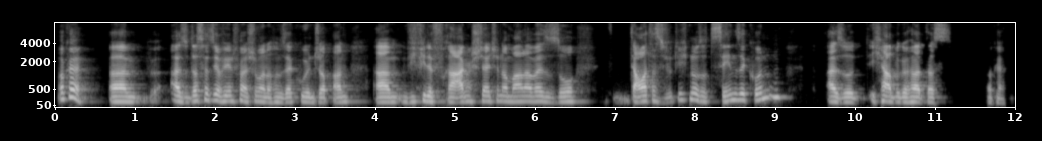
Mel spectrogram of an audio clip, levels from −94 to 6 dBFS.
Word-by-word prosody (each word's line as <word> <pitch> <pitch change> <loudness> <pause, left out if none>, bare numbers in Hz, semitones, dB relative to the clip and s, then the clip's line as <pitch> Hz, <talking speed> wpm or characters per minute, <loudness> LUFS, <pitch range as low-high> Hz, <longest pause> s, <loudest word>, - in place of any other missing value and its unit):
Okay, 220 +6 +4 0.3
ähm, 135 -1 +4 0.3
also 130 -4 +2
das 150 +3 0
hört 180 -1 -3
sich 165 - +2
auf 150 - -1
jeden 145 0 -2
Fall 145 - 0
schon 140 +2 -6
mal 135 - +2
nach 120 -1 -3
'nem 125 0 -5
sehr 125 +1 -1
coolen 125 0 -5
Job 120 0 -3
an. 125 +1 -1 0.3
Ähm, 125 0 +4
wie 130 0 -7
viele 140 +1 0
Fragen 135 +1 +4
stellt 145 +1 -2
ihr - - -6
normalerweise 140 -1 0
so? 130 +3 -4 0.4
Dauert 170 -9 +2
das 130 -6 -5
wirklich 175 +9 -11
nur 185 -4 -1
so 135 - -5
10 140 +5 -3
Sekunden? 225 +8 -3 0.4
Also 125 -2 +1
ich 145 - -8
habe 135 -3 +4
gehört, 125 +1 +2
dass 125 0 -5 0.4
Okay. - - -11
135 Hz, 190 wpm, -25 LUFS, 125-150 Hz, 0.4 s, Okay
